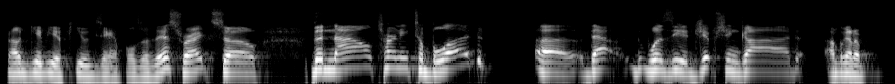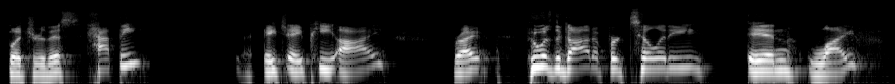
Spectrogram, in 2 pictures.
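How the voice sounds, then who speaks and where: A US Bible class teacher speaks at normal speed with a medium pitch during a conversational lesson. Frequent tag questions keep checking in with the class, and sentences are often restarted, with words repeated midway.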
